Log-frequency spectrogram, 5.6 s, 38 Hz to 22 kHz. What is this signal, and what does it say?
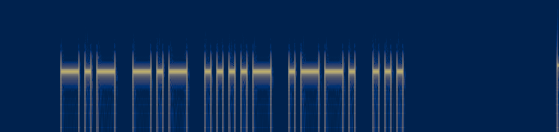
Morse code, heard as a keyed tone, about 20 wpm, 700 Hz. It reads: KK4PS
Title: USA Call Signs Repeated 3x 20wpm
